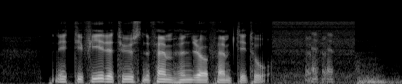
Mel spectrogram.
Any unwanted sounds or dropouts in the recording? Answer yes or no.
yes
